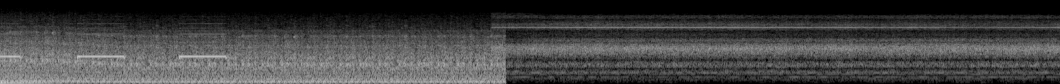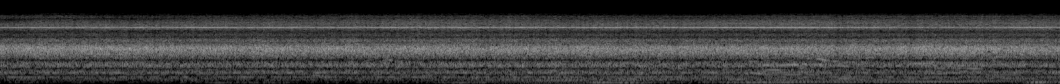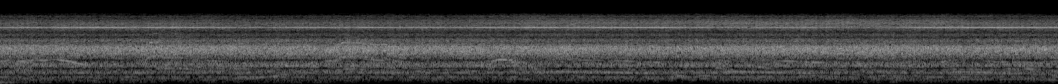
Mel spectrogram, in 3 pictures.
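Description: Dump truck sound effects: a reversing alarm beeps over a running engine, the beeps stopping about two seconds in and the engine cutting off abruptly at about five seconds. Then comes a long steady hiss with a thin high whine, as the hydraulic tipper raises and lowers the bed.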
